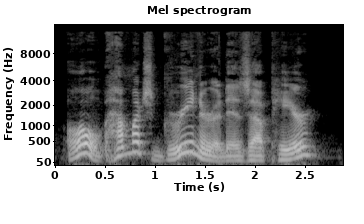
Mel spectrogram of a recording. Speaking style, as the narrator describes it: she exclaimed at last, her eyes bright with excitement

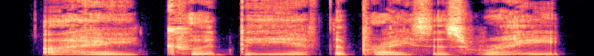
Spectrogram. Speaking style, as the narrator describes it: my husband replied

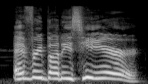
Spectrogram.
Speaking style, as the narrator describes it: Morgan yelled

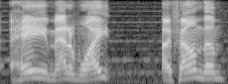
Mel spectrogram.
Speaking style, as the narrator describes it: Loon called out

